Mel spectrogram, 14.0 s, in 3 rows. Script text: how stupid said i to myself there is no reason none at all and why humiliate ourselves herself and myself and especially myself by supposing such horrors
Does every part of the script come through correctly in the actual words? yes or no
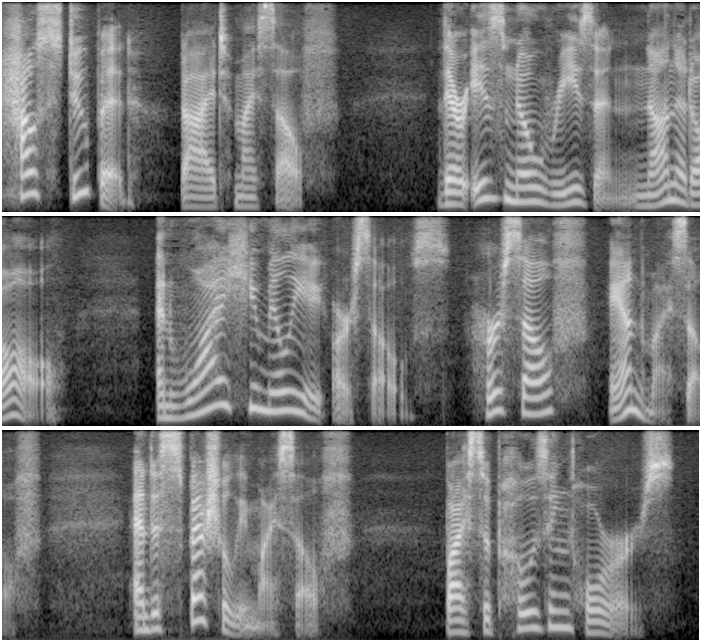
no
